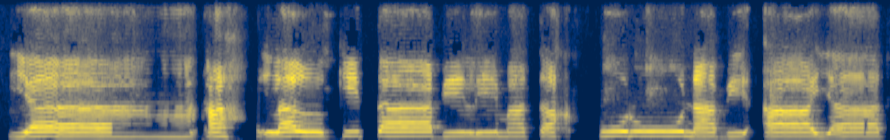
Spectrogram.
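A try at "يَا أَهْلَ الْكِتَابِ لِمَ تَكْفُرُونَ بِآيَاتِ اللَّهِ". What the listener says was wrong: Ya ahla. Haknya alirkan lagi.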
